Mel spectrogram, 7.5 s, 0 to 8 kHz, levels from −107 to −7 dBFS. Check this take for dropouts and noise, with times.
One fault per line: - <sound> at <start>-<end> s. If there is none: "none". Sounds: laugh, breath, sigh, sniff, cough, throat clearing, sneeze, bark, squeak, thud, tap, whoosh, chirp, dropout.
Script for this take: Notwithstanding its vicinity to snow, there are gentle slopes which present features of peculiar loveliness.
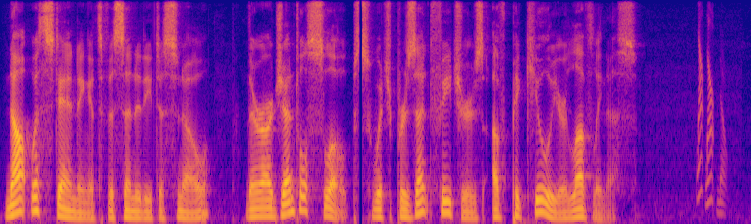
- dropout at 3.6-3.6 s
- chirp at 6.9-7.3 s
